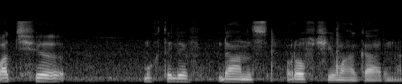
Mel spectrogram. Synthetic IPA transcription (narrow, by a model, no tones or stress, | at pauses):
pɐt̪t͡ʃʰi | mʊxt̪ɐlif | ɖaːnsɾoft͡ʃʰiʋãːkaːɾna̰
